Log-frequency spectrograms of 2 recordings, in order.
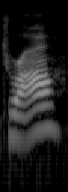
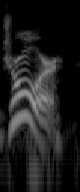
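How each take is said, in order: First: The word ends without an R sound. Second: The word ends with a clear R sound. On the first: This is how people from that region say it. "They say draw" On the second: This is how the speaker herself says it. "I say it with an E R too"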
